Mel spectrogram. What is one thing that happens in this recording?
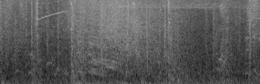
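A loud energy blast bursts with a deep boom.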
